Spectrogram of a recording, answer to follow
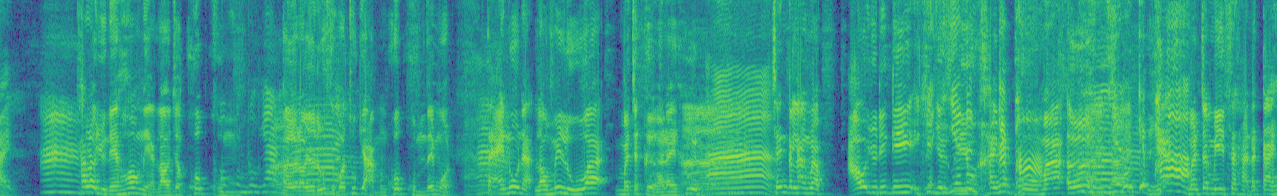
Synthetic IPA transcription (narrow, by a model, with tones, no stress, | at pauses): a˥˩j | t̪ʰaː˥˩ɾa˧wjuː˨˩na˧jɦɔ˥˩ŋni˥˩ɐɾa˧wt͡ɕa˨˩kʰu˥˩əp̚kʰu˧mʔɤː˨˩ɾa˧wt͡ɕa˨˩ɾuː˦˥sɯ˨˩k̚waː˥˩t̪u˦˥k̚aː˨˩ŋma˧nkʰu˥˩əp̚kʰu˧mdaː˥˩jmo˨˩t̪̚t̪ːɛː˨˩ʔa˧nuː˥˩nʔa˨˩ɾa˧wma˥˩jɾuː˦˥waː˥˩ma˧nt͡ɕa˨˩kɤː˨˩t̪̚ʔa˧ɾa˧jkʰɯ˥˩nt͡ɕʰe˥˩nka˧mla˧ŋbɛː˨˩p̚ | ʔa˧˩wʔjuː˨˩diː˧diː˧˨˩kʰi˦˥˧uː˧˩kʰa˧jmɛ˥˩p̪ʰoː˨˩ma˦˥˩kʔɤː˧˥˨ | ma˧nt͡ɕa˨˩ʔmiː˧sa˧aː˩˦na˦˥kaː˧n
